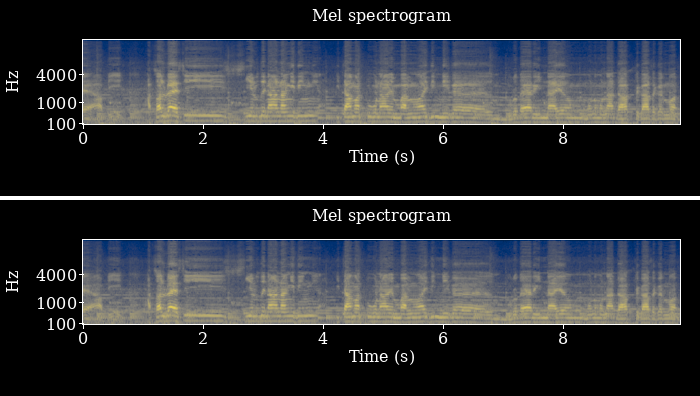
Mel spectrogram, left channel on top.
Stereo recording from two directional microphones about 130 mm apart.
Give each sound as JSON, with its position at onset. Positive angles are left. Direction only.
{"t": 0.0, "sound": "music", "side_deg": 0}
{"t": 1.2, "sound": "speech", "side_deg": 0}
